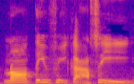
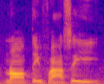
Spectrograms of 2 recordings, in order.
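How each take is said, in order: First: It is said in full as notifikasi. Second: It is clipped to notivasi, missing a syllable. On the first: The speaker calls it right. "Jadi yang benar notifikasi" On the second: The speaker calls it wrong. "kita sering menyebut notivasi uh, karena uh, terlalu cepat kita mengucapkan"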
